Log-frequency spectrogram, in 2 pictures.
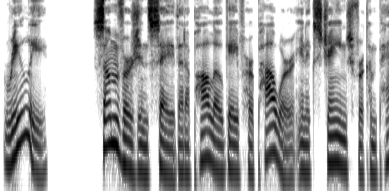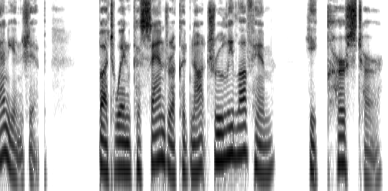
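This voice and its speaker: A man's voice: on the low side, sing-song, slow, no echo, clean studio sound. A man voicing a conciliatory aunt in an audiobook, tentative and anxious to connect. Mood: coaxing. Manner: tentative, placating. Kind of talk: audiobook character dialogue.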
